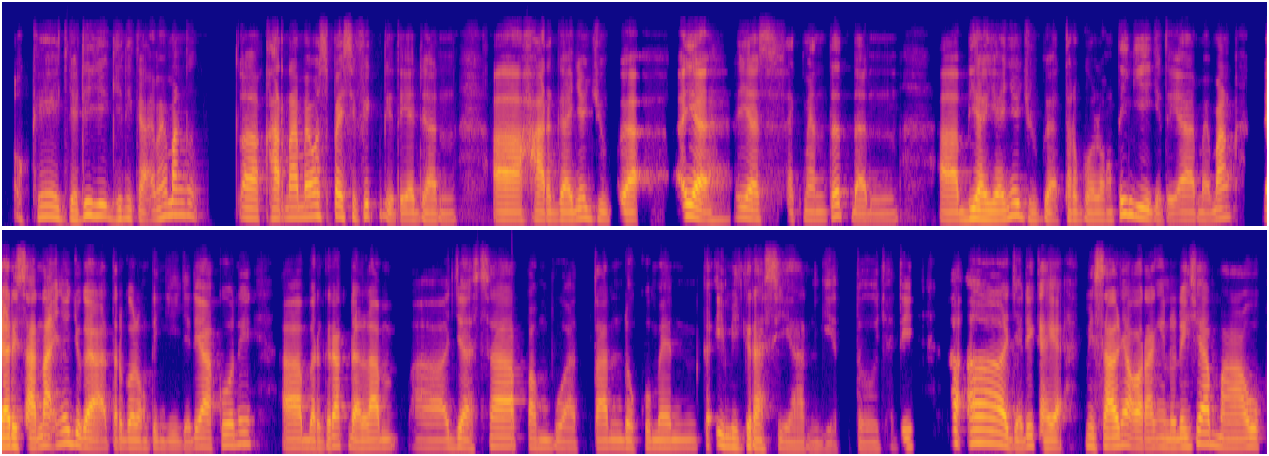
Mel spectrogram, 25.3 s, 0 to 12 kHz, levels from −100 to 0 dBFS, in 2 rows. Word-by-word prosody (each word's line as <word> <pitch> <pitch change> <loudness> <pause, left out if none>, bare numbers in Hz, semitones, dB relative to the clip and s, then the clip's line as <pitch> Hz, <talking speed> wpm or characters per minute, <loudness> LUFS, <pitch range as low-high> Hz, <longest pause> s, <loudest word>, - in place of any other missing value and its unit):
Oke 160 0 -4
jadi 135 +2 -5
yi 175 -1 +1
gini 140 0 -6
Kak, 125 -2 -5
memang, 185 +6 0 0.5
eee, 145 -2 +2
karena 145 +1 +2
memang 160 +2 +4
spesifik 170 +2 -1
gitu 110 - -8
ya, - - 0
dan, 110 -1 -6 0.3
eee, 120 -1 +4
harganya 120 +3 0
juga 120 0 +1 0.5
iya 120 -8 +6
iya 150 -2 +1
segmented 120 +7 -5
dan, 105 +2 -7 0.4
eee, 120 -1 +2
biayanya 130 +5 +4
juga 115 -7 -6
tergolong 115 -1 -6
tinggi 160 - +1
gitu 105 -1 -8
ya, 115 +1 -2
memang 120 +7 -2 0.3
dari 140 0 +7
sananya 150 +7 +3
juga 135 -8 +4
tergolong 120 -2 -2
tinggi. 110 -1 -10
Jadi 105 +6 -2
aku 155 +5 0
nih, 175 +1 -5 0.3
eee, 120 0 +3
bergerak 120 +6 0
dalam, 120 0 +1 0.2
eee, 120 -1 -6
jasa 135 +3 0
pembuatan 115 -1 -5
dokumen 120 +1 -4 0.2
keimigrasian, 120 - -3
gitu. 95 +1 -15
Jadi 130 +5 -9 0.3
heeh, 190 -4 +5
jadi 120 +5 -2
kayak, 115 -3 +1 0.2
misalnya 140 +2 +5
orang 130 0 +2
Indonesia 135 +8 +2
mau 130 -2 0
125 Hz, 125 wpm, -24 LUFS, 115-145 Hz, 0.5 s, dari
